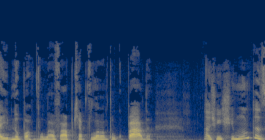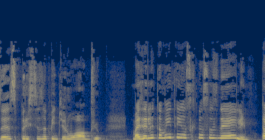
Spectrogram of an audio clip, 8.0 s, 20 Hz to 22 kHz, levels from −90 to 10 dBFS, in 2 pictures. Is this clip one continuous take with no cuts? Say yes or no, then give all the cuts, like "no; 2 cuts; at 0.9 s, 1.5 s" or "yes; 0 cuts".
no; 2 cuts; at 3.1 s, 5.8 s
